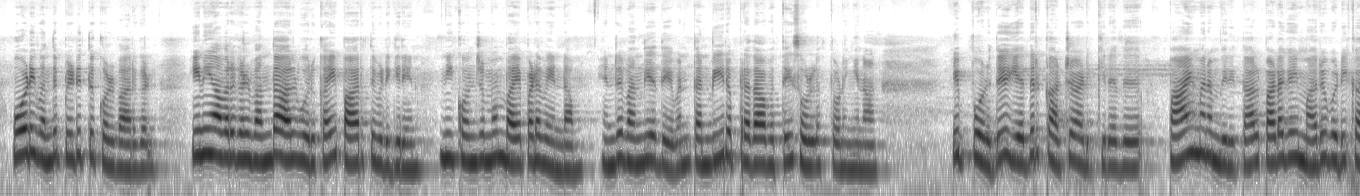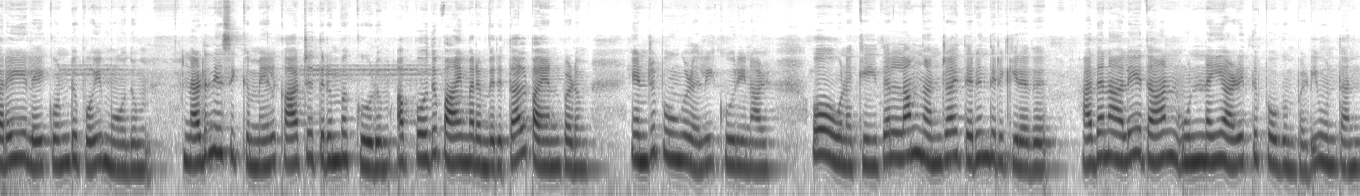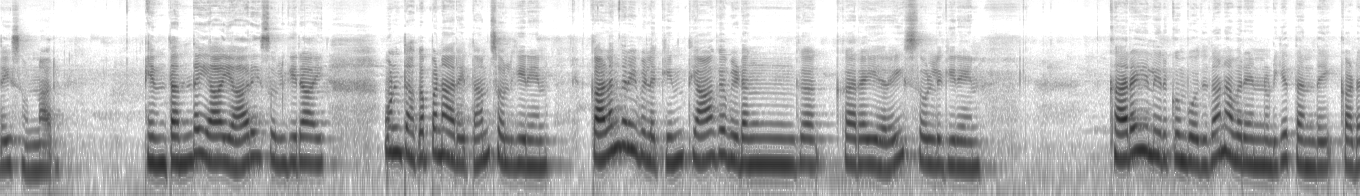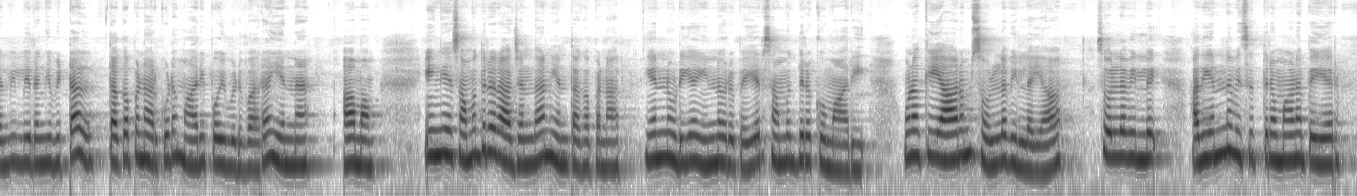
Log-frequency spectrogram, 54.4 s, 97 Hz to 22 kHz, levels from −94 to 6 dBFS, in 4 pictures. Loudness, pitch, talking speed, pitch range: -22 LUFS, 250 Hz, 110 wpm, 230-275 Hz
